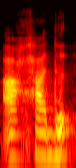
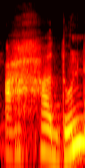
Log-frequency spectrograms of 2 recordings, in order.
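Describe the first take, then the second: First: अहद cut to a vowelless final d; waqf stop. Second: अहादुन with the final -un sounded; full tanween ending. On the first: (अहद, दाल को साकिन करके) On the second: (अहादुन, आख़िर में तनवीन के साथ) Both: Shown as a demonstration. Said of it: "वक्फ की सूरत में क्या बन जाएगा".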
